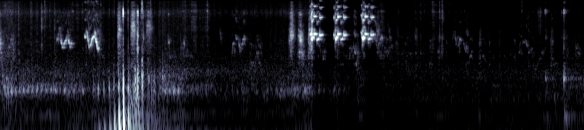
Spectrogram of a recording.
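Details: Budgerigars playing in an aviary with nesting boxes: a low thump, then a quick run of bright, harsh warbled chirps with strong overtones, then near quiet with a faint later chirp.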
